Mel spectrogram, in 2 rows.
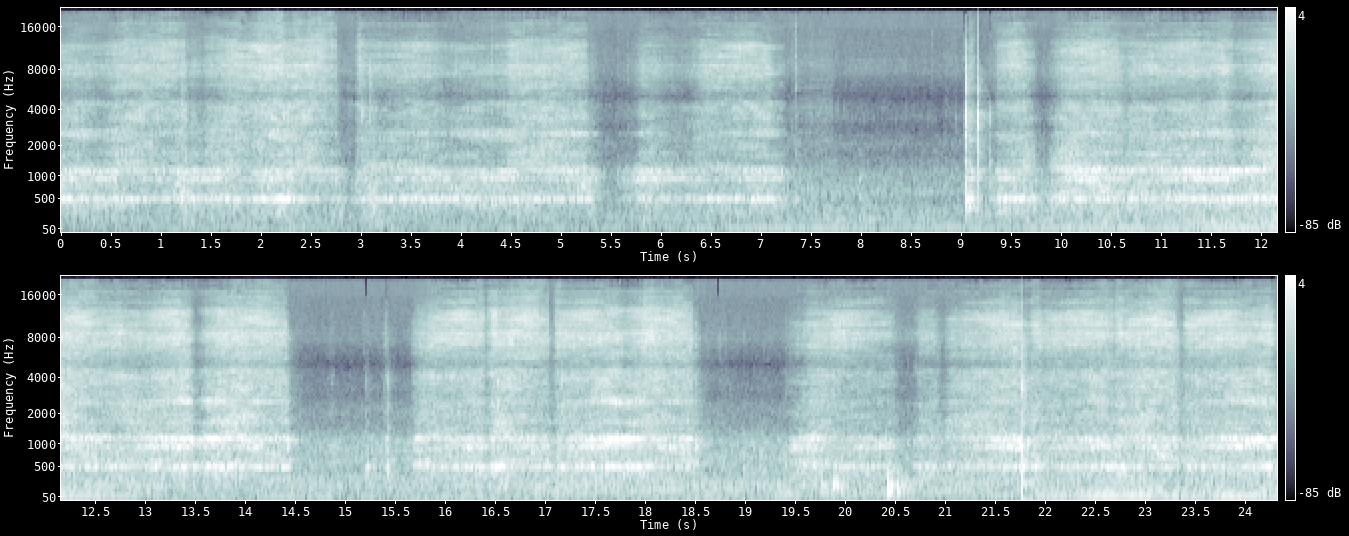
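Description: A Peg FM-1 cylinder head repair machine cuts a cast-iron cylinder head with a close, continuous scraping, rasping sound, broken by a few short pauses and dips in intensity.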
